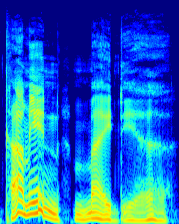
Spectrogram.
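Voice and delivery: loud, sweet, sing-song calling out. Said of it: "spoke in his friendly, sweet voice".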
